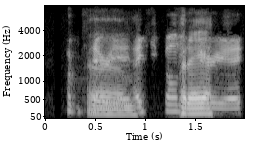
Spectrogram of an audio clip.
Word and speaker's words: Pereira: And then Israel Adesanya knocks out Alex Pereira. Perrier. I keep calling him Pereira. Perrier. They always say it like Pereira, but I'm like, I'm gonna pronounce those letters because I'm American.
